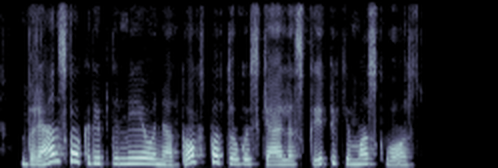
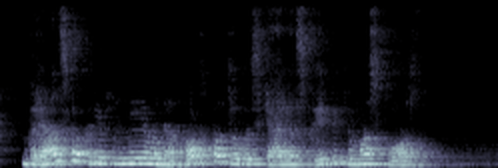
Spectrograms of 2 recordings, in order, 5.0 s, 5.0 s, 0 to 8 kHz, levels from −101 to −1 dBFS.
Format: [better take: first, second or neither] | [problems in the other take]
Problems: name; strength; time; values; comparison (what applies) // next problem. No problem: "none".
first | room echo; dies away in 0.9 s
